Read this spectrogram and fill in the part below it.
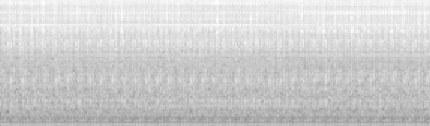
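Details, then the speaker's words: Renault Symbol, a month after a full engine rebuild: rough, vibrating idle with a steady pulsing beat about twice a second over a rattly top end. A failed tensioner bearing let the timing belt jump a tooth. "gergi bilyası arızası çıktığı için araba semti atlamış diş kaçmış O yüzden gürültülü değişik bir şekilde çalışmış mı değişik bir şekilde titreşimli çalışıyormuş"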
